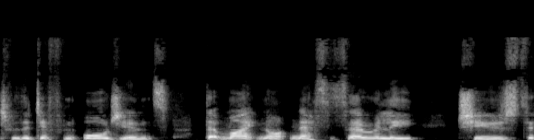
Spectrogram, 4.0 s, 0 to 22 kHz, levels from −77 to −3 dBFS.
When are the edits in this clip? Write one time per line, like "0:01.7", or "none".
none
